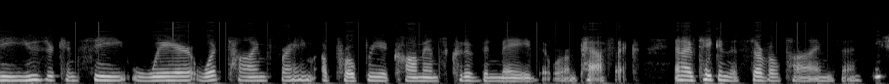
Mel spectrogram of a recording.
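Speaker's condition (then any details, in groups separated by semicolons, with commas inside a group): No condition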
